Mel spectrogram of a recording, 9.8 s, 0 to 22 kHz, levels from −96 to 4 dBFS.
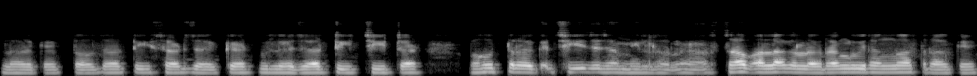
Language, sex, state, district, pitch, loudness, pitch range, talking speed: Magahi, male, Bihar, Lakhisarai, 140 Hz, -24 LUFS, 135-150 Hz, 130 wpm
